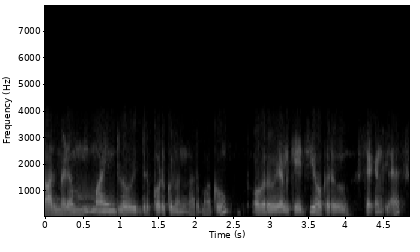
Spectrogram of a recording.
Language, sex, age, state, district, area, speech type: Telugu, male, 18-30, Andhra Pradesh, Annamaya, rural, conversation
